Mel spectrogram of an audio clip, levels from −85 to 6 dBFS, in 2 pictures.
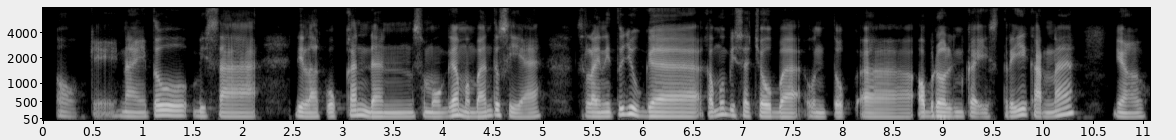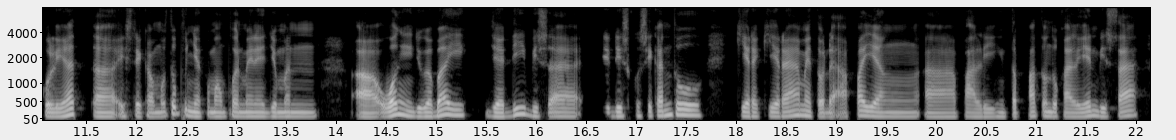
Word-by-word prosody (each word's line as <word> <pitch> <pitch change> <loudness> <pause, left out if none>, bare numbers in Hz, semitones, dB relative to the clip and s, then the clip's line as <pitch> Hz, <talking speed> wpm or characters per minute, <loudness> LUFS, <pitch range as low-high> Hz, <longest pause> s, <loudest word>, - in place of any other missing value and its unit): Oke. 110 +1 -10
Nah, 110 -2 -2
itu 135 +3 +4
bisa 105 -2 -1 0.4
dilakukan 110 +4 +1
dan 105 -1 +3 0.3
semoga 110 +4 +2
membantu 110 +1 +1
sih 115 -8 0
ya. 100 +5 -3 0.3
Selain 110 -2 +2
itu 110 +8 +1
juga, 120 -10 +4 0.5
kamu 145 +8 +1
bisa 130 -3 -1
coba 105 -2 +2
untuk, 105 -1 -3
eee, 100 -1 -1
obrolin 110 0 +3
ke 110 -1 0
istri. 115 +7 0
Karena, 125 - +1 0.4
yang 100 -2 0
aku 105 -2 +1
lihat, 125 +10 +3 0.2
eee, 105 +2 0
istri 105 0 -3
kamu 105 +2 -2
tuh - - +1
punya 115 -6 +1
kemampuan 110 +1 -1
manajemen, 110 0 -1 0.3
eee, 100 -1 +3
uang 125 +8 +6
yang 120 - -1
juga 110 0 +2
baik. 140 +3 +2 0.2
Jadi 115 +10 +1
bisa 110 -3 -2 0.3
didiskusikan 120 +4 -2
tuh, 140 -3 +3 0.3
kira-kira 115 +2 0
metode 105 -6 -1
apa 130 - -2
yang, 105 -3 -1
eee, 100 0 -3
paling 100 0 -4
tepat 115 +2 -3
untuk 110 -1 -2
kalian 105 +4 0
bisa 115 +3 -1
110 Hz, 140 wpm, -23 LUFS, 105-120 Hz, 0.5 s, uang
